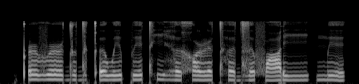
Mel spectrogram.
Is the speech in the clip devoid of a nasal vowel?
yes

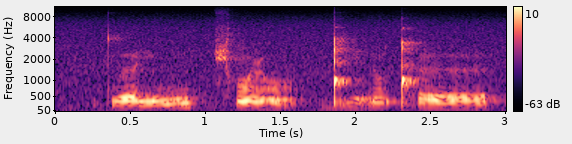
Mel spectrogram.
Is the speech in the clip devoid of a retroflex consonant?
no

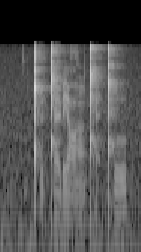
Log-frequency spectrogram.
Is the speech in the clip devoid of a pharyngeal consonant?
no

